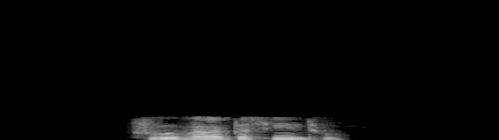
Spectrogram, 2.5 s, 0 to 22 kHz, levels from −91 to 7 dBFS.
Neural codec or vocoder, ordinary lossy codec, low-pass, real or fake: vocoder, 24 kHz, 100 mel bands, Vocos; MP3, 24 kbps; 3.6 kHz; fake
